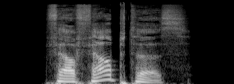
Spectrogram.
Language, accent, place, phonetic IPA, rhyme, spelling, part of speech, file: German, Germany, Berlin, [fɛɐ̯ˈfɛʁptəs], -ɛʁptəs, verfärbtes, adjective, De-verfärbtes.ogg
- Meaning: strong/mixed nominative/accusative neuter singular of verfärbt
